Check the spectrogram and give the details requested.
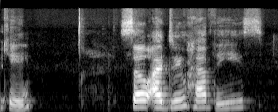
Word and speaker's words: Quay: key sunglasses and uh i think some people think they're pronounced clay but it's actually key so i do have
